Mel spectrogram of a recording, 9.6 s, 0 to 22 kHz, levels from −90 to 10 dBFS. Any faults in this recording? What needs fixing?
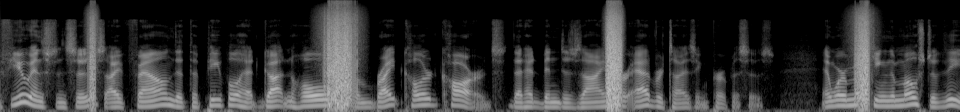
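Wireless microphone noise hits at 0.82–1.01, 3.09–3.70, 6.01–6.26 and 8.41–8.82 s: the FM radio link fades as reflections cancel, so receiver static swishes up over the speech. Fix it with diversity receivers, better antenna placement and line of sight.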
